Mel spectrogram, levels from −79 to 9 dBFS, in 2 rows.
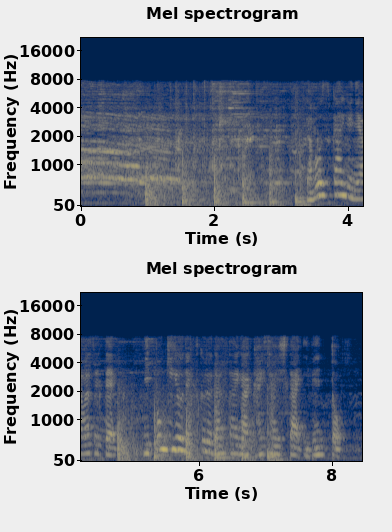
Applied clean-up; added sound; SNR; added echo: none; Walk, footsteps; 6 dB; reverberation time 0.2 s.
